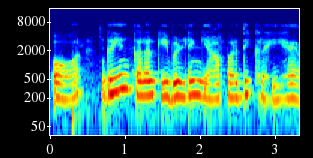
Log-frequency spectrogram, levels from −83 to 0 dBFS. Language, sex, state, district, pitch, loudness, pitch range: Hindi, female, Himachal Pradesh, Shimla, 220 Hz, -17 LUFS, 200-235 Hz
